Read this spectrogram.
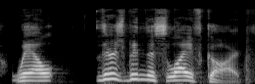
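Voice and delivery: ordinary delivery

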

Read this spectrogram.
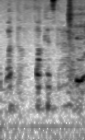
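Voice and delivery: whispered curse, barely audible; under her breath. Retold or imitated. Mom retelling daughter kicking birdseed, whispered under breath. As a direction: mutter it like a kid to herself. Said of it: "under her breath go".

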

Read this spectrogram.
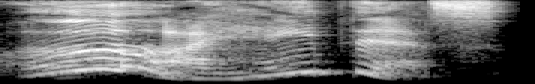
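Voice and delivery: high groaning "Ugh", then a slow sullen line; frustrated groan. Retold or imitated. After the failed call with the client, a frustrated groan then slow words. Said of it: "it made me mad".

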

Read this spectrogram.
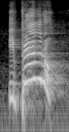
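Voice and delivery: Pedro called out high and loud; sudden exclamation. Real, not acted. Preacher to his congregation, a sudden loud high call.

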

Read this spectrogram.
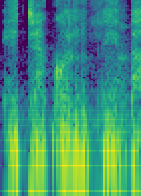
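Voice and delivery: hushed, unvoiced; whisper. Real, not acted. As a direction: whisper it, wrecked. Susurra su estado. (susurrado, deshecha)

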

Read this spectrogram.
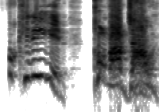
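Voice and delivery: loud, high alarmed command; retold dog-scolding shout. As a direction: re-enact yelling at a dog. Re-enacts shouting at parents' dog.

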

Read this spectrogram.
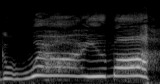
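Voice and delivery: mock wailing shout, high and drawn out; retold yelling. Recapping Matthew calling for his mother, imitated yell. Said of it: "Matthew just starts yelling".

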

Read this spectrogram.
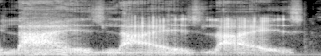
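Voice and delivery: harsh unvoiced goblin whisper; eerie, coarse whispered jeer; hoarse indistinct voice. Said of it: "and a hoarse, indistinct voice".

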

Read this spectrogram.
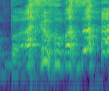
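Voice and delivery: devagar entre risadas; rindo. Retold or imitated. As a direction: sai de fininho rindo. Menino foge de fininho. (rindo e arrastando)

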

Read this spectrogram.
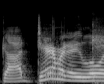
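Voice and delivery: mock exasperation. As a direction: scold a game character in mock outrage. Retelling scolding the game character.

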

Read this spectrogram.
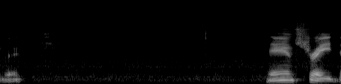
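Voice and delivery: ordinary talk, nothing marked

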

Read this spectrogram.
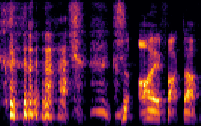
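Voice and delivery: high, loud, drawn-out laughing admission. Real, not acted. Buyer owning up to losing the bike, laughing. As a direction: laugh helplessly through the words, slow and loud. Laughing at own costly mistake.

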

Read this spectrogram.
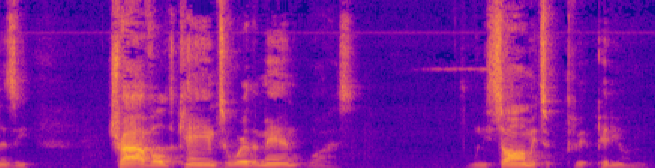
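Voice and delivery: low, soft, measured Bible reading; scripture reading. Acted. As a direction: read the verse quietly and reverently. Reads scripture aloud.

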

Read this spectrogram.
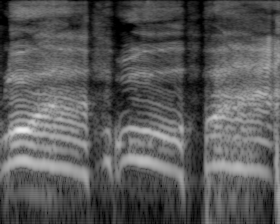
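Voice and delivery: a touch of a dumb brute's blah; high, loud mocking blah blah; mock grunt talk. Mocking a wordless meathead hero, loud high blahs. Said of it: "this guy who said nothing but".

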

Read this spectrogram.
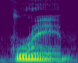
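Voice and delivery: "Graham" said as a single "Gram"; middle missed out. Shown as a demonstration. Spelling out the American version, one-syllable name. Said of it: "completely miss the middle of the word".

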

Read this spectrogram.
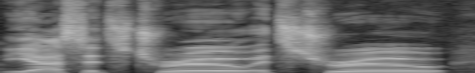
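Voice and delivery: high, drawn-out confession; mock outburst. Guilty suspect bursts out confessing, mock outburst. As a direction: burst out with it, stretching the words. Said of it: "but then he bursts out".

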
